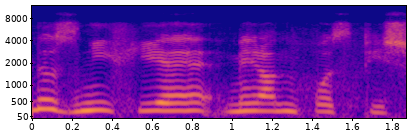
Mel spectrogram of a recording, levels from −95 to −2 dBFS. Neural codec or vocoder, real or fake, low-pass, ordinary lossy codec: codec, 16 kHz, 0.8 kbps, ZipCodec; fake; 7.2 kHz; Opus, 24 kbps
